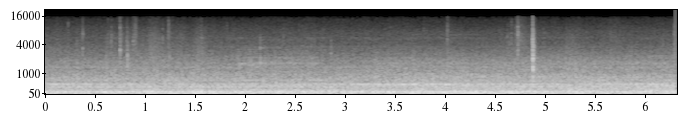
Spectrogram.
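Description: A 2017 Volvo V90 Cross Country T6 AWD wagon drives a tight turning circle on a test track, its engine and road noise forming a continuous, fairly loud hum without talk.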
